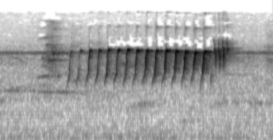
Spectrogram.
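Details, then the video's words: Belgian canary song meant to set other canaries singing: a brief, quieter run of about fifteen evenly spaced high chips, closing in a short buzz over a faint background hiss. "O canto do canário belga faz com que seu canário cante sem parar"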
